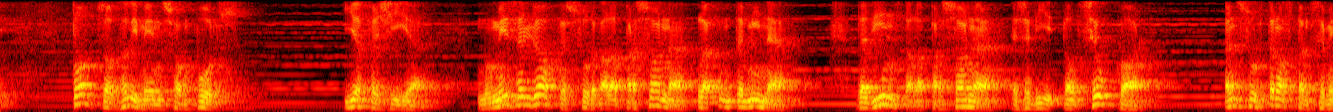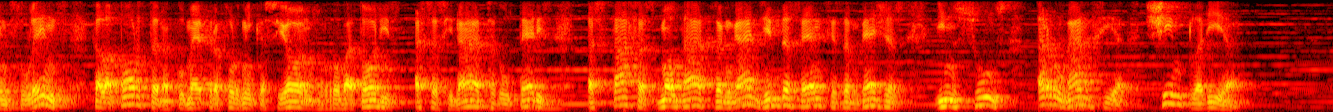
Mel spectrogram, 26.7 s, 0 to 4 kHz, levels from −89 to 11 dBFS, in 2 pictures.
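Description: Nothing goes wrong anywhere in this one; the sound simply carries the narrow, phone-like character of a call line using G.711 mu-law at 64 kbps, with nothing above 4 kHz.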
